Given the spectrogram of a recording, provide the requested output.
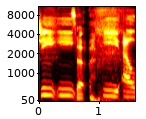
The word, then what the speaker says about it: Geely: Something this like is Geely, not Gigli.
